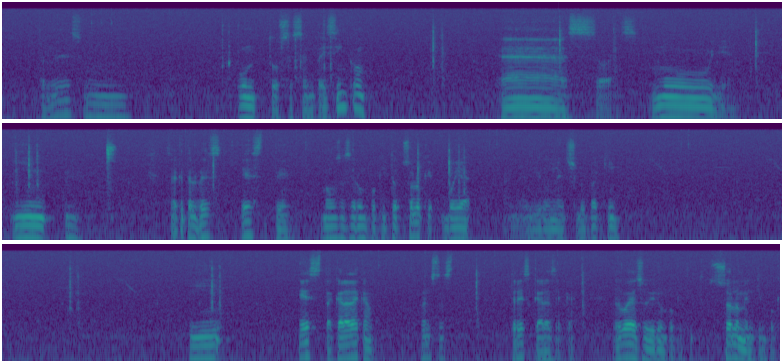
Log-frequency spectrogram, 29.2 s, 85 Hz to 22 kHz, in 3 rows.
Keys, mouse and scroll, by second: 2.7 KP_Decimal, 3.4 KP_6, 3.5 KP_5, 4.0 KP_Enter, 5.3 Tab, 5.8 click, 7.0 shift+click, 7.9 shift+scroll down 2, 8.1 click, 9.1 scroll up 3, 9.5 shift+middle click, 10.0 shift+Tab, 10.5 shift+middle click, 12.0 right click, 12.5 shift+right click, 13.4 shift+right click, 15.3 ctrl+r, 15.8 ctrl+click, 18.2 click, 18.9-20.3 drag, 20.3 Tab, 20.3 middle click, 20.7 scroll down 2, 21.4 click, 22.1 Tab, 22.3 click, 24.1 click, 24.7 right click, 25.5 shift+right click, 26.3 shift+right click, 27.2-28.6 middle drag.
